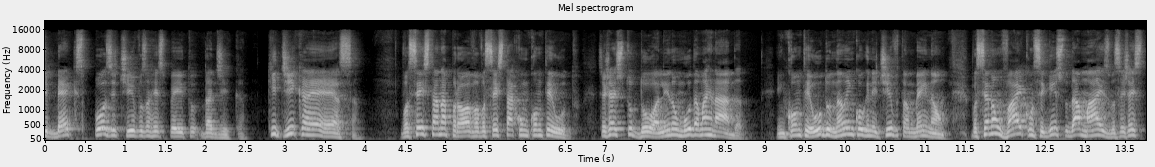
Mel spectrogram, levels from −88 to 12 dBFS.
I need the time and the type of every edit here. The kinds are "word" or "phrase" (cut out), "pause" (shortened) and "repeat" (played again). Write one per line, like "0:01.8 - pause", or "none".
none

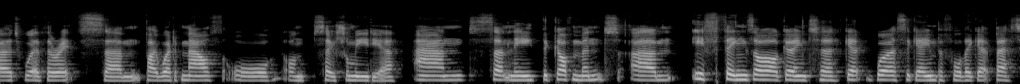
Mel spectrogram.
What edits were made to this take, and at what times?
0:04.0 - pause

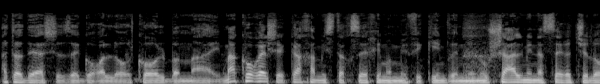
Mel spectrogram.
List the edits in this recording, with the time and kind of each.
0:01.3 - word
0:02.7 - word
0:04.5 - word

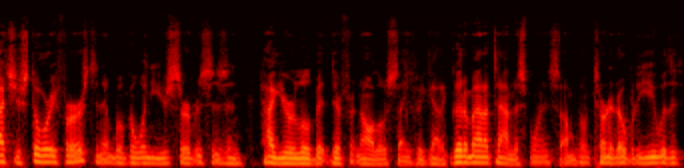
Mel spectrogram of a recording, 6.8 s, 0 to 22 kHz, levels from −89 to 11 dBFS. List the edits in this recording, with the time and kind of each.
0:02.5 - pause
0:04.5 - word

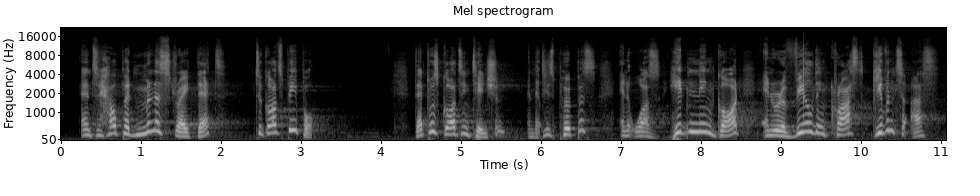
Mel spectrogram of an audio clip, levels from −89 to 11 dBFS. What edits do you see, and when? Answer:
0:06.0 - word

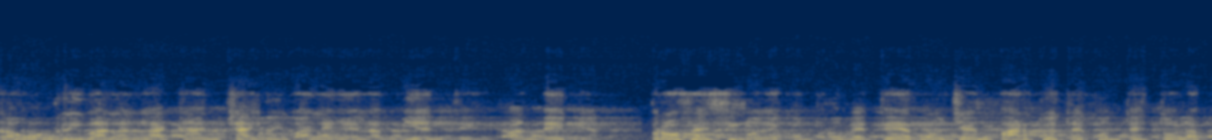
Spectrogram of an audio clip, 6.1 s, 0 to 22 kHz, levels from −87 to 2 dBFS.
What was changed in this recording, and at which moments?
0:01.3 - word
0:02.5 - word
0:03.2 - pause
0:03.7 - word

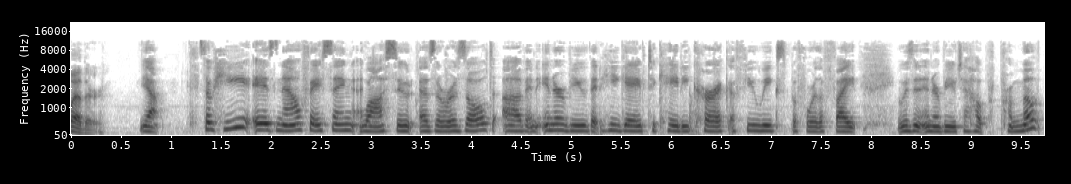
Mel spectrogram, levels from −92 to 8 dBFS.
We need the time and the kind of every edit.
0:01.3 - pause
0:02.9 - word

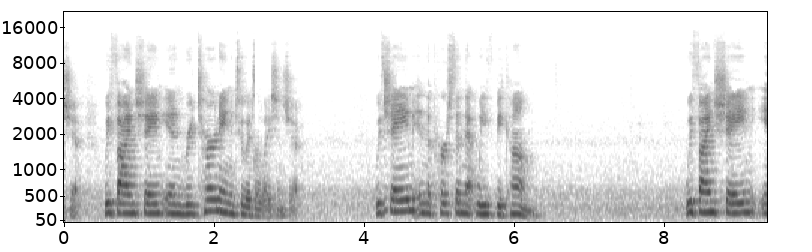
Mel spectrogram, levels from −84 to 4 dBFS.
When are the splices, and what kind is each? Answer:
0:02.5 - word
0:04.2 - word

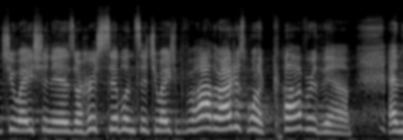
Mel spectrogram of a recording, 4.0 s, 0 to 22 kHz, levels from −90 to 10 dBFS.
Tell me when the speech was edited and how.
none

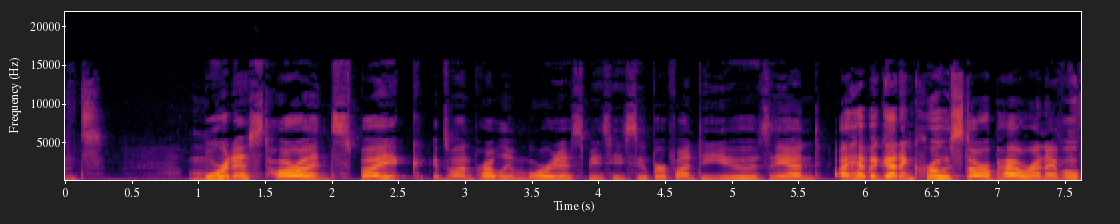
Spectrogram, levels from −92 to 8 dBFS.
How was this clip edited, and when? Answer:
0:02.8 - phrase
0:05.7 - pause

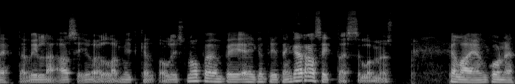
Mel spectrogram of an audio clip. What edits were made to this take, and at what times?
none

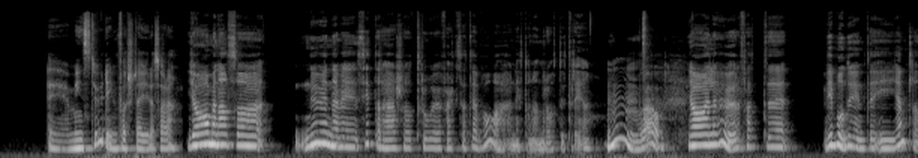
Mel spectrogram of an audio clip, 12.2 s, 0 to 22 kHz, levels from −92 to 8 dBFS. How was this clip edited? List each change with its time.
0:02.4 - pause
0:09.1 - pause

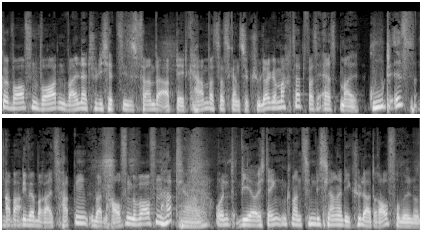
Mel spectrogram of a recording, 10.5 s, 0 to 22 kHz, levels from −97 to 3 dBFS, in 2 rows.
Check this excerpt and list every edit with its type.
0:04.5 - pause
0:05.5 - phrase
0:08.2 - word
0:08.8 - phrase

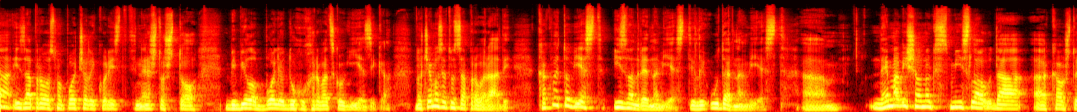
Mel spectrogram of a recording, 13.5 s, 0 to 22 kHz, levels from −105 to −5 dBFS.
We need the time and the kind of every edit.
none

